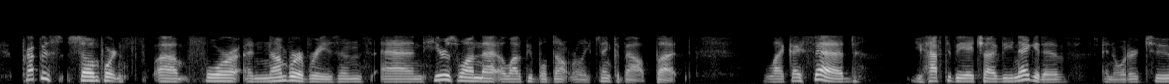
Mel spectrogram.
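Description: No technical faults are present.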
